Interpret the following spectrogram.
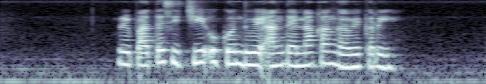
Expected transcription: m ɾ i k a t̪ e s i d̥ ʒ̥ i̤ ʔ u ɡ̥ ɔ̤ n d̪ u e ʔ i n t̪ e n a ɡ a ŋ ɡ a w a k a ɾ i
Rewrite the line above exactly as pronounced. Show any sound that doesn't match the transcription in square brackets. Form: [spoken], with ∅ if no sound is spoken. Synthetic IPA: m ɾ i [p] a t̪ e s i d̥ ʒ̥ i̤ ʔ u ɡ̥ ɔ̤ n d̪ u e ʔ [a] n t̪ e n a [k] a ŋ ɡ a w [e] k [ə] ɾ i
